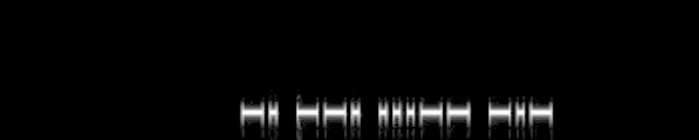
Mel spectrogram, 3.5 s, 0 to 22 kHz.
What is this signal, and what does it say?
Morse code, heard as a keyed tone, about 36 wpm, 700 Hz. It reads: NG3K
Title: USA Call Signs - 4 Characters - 4x Character Spacing - 35wpm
